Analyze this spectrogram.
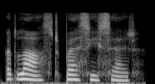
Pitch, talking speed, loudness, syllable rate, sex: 215 Hz, 155 wpm, -17 LUFS, 3.7 syllables/s, female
